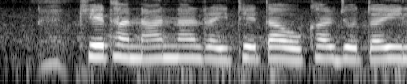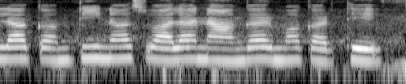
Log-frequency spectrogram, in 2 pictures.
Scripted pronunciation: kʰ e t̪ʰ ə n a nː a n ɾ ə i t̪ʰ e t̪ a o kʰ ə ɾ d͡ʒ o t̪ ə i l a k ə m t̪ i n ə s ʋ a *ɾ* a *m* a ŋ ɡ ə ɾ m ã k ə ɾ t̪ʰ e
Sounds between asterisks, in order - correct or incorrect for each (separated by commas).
incorrect, incorrect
